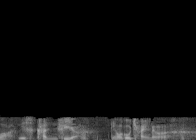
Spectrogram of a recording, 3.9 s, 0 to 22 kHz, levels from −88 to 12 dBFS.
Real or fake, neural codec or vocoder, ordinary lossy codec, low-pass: real; none; MP3, 16 kbps; 3.6 kHz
